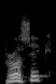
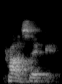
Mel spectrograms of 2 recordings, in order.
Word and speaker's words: Prossick: painter and artist prossik i hope i'm pronouncing your name right uh welcome to the photos it's prasic it's close not available a big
